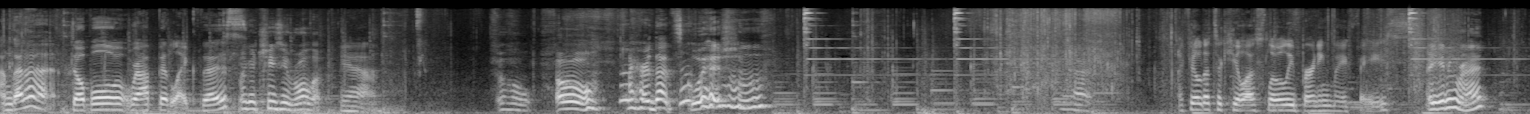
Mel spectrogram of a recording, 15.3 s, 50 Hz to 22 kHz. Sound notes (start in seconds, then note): 8.0 bell ringing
